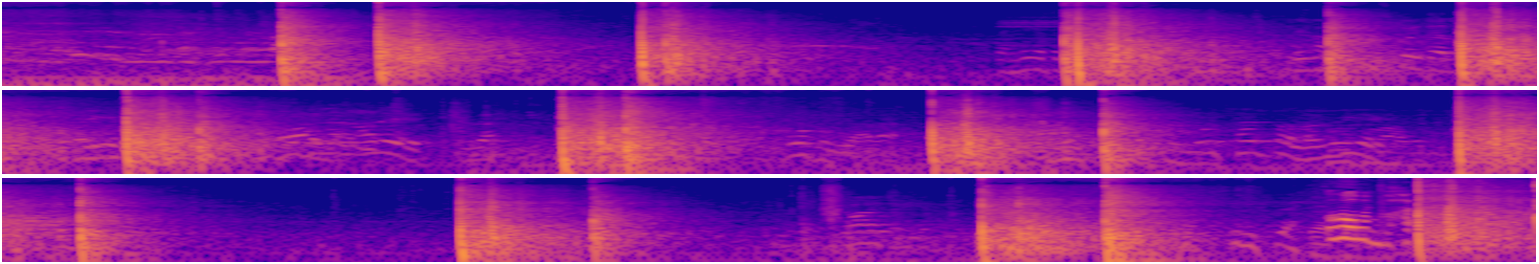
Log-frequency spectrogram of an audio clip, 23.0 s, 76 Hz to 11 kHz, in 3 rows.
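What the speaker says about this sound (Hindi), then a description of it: "दोबारा पटाखे फोड़े थे, स्काई शॉट रह गए थे हमारे 2" Diwali firecrackers and sky shot fireworks: a series of loud, sharp bangs and bursts at irregular intervals, each with a crackling tail, close by and under occasional voices between the blasts.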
